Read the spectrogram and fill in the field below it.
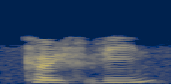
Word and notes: Kojfwin: Bas Rhin; Herrlisheim

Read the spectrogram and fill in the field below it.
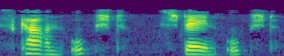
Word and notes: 's Kern Obscht, Stein Obscht: Bas Rhin; Herrlisheim

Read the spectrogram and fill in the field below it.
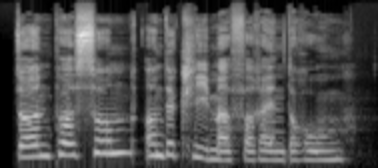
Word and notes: d' Ànpàssùng àn d' Klimaveränderùng: Bas-Rhin; Strasbourg

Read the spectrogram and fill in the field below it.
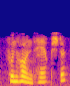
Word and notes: vun Hànd herbschte: Bas-Rhin; Herrlisheim

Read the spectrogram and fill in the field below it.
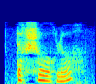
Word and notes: d' Schàrlàch: Bas Rhin; Reichshoffen

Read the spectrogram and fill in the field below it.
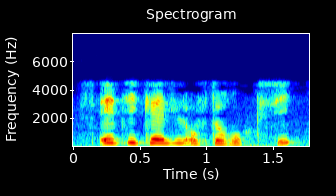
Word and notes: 's Etikettel uf d'r Rucksit: Bas-Rhin; Herrlisheim

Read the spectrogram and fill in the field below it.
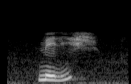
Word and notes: d' Milich: Alsatian; Bas-Rhin; Herrlisheim

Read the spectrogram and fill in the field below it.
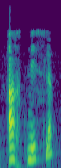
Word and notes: d' Erdnissle: Bas Rhin; Herrlisheim

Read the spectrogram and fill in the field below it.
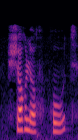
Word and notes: schàrlàchrot: Bas-Rhin; Herrlisheim

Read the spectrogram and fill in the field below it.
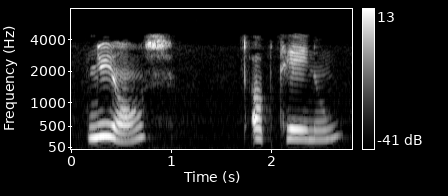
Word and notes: d' Nuance, d' Àbtönung: Bas-Rhin; Herrlisheim

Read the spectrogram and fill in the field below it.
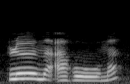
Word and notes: d' Blüeme-Arome: Bas Rhin; Herrlisheim

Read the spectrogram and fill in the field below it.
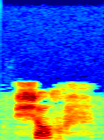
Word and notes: schàrf: Bas-Rhin; Herrlisheim

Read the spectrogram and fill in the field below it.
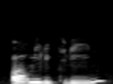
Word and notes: Àrmi-Litt-Win: Bas-Rhin; Herrlisheim

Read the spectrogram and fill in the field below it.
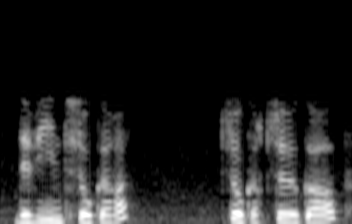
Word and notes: d'r Win zuckere: Bas-Rhin; Herrlisheim

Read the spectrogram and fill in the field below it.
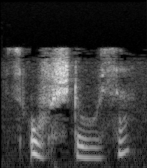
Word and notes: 's Ùfstosse: Bas Rhin; Reichshoffen

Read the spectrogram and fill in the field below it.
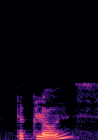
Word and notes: d'r Glànz: Bas Rhin; Herrlisheim

